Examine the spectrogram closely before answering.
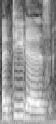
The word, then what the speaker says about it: adidas: I would like to talk about the brand adidas as a whole because in 2017 I made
